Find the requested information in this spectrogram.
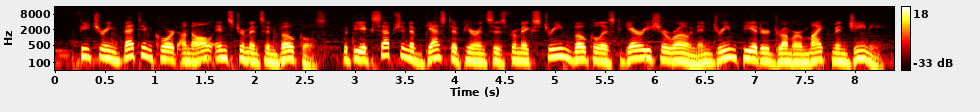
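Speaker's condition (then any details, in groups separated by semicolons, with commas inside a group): No condition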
